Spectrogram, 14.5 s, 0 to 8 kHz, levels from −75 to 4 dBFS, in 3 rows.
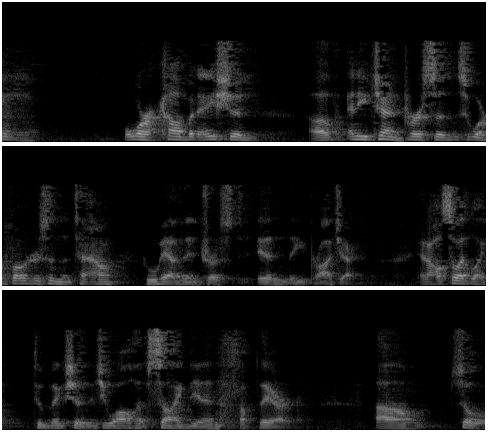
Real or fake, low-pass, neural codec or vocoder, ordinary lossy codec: fake; 7.2 kHz; codec, 16 kHz, about 1 kbps, DyCAST, with the encoder's durations; MP3, 24 kbps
